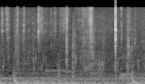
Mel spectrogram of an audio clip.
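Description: Small splashes, clicks and taps as a hooked speckled trout is hauled by the line up to the boat's side under a popping cork, with one sharp click near the end; a steady low hum runs underneath.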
